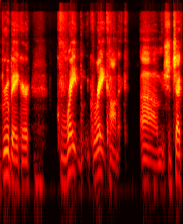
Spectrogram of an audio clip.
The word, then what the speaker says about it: Brubaker: Sleeper by Ed Brudbook. Sorry, I just butchered his name. Brubaker.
